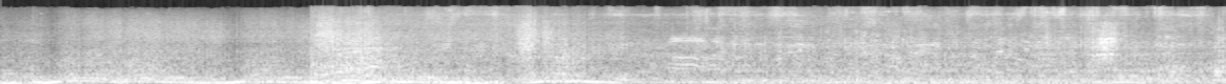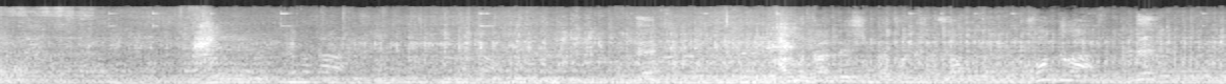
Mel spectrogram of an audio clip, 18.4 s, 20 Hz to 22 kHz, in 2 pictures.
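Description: Nissan Skyline C110 'Kenmeri' engine revved through its exhaust in several quick blips over the first few seconds, then running more steadily, with crowd chatter around it.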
